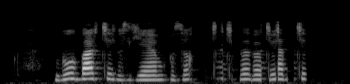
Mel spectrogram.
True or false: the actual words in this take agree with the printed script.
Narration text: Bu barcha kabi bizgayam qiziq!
false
